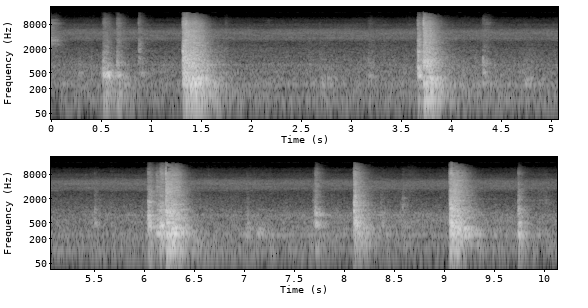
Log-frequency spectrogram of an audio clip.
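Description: Hand-pressed plastic vegetable chopper with a quarter-inch dicing grid, its lid pushed down to force potatoes through the blades: four loud chops about two and a half seconds apart, with lighter plastic clicks in between.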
